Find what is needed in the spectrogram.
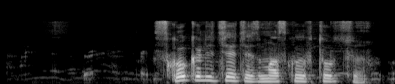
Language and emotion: Russian, neutral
